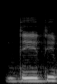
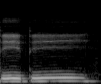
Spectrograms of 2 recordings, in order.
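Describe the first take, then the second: First: The final vowel is short and normal. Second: The final vowel is drawn out very long. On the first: The sister is simply being named. "दीदी बोलेंगे तो ये तो सही है" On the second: The sister is being called from far away. "दूर खड़ी हैं तो उनको आप आवाज़ दें दीदी, तो ई की मात्रा ... बहुत देर तक बोली गई है"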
